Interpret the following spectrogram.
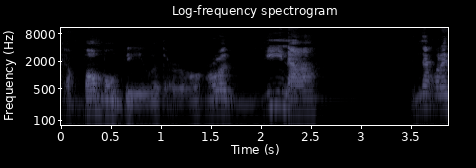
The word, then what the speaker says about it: Rodzina: she'd give him gertie that's pronounced rodzina i interrupted making that sound between a d and a g and a z it seemed only polish mouse could make sort of like the g sound in bridge or cage or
